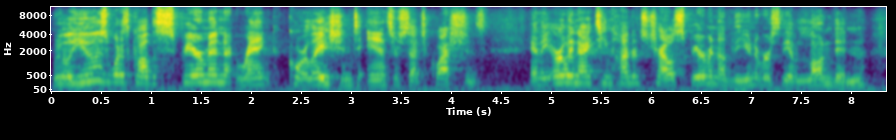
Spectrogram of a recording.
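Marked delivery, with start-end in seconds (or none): 7.5-8.2 bad put-on British accent on "London". Mid-explanation, saying London in a bad British accent on London. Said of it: "that was my bad British accent".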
